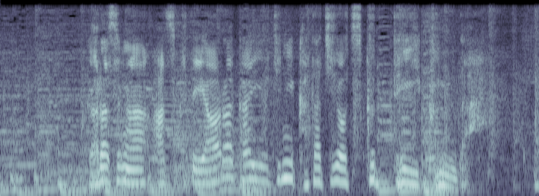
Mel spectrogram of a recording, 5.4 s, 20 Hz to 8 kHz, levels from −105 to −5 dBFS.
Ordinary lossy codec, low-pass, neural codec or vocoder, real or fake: none; 7.2 kHz; none; real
